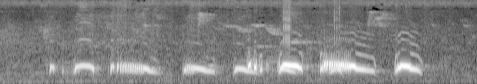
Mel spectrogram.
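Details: Lively spotted dove giving clear lure calls meant to draw in other doves: a steady run of about eight hollow coos, some short and rounded, others drawn out and falling, with no other sounds.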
